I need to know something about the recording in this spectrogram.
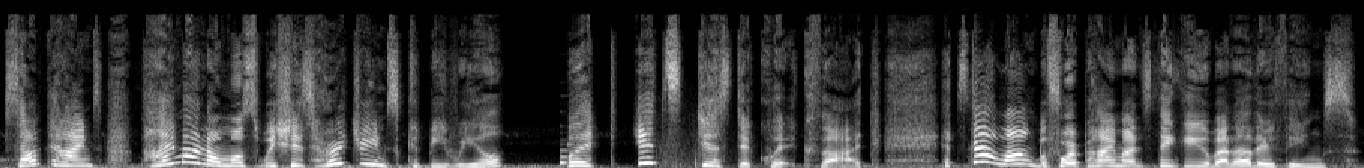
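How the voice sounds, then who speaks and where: An actress voicing a small, chatty, excitable fairy companion in a video game who talks about herself in the third person. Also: female voice, unhurried, very noisy, heavily acted. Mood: musing. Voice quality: high squeaky childlike voice. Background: game music.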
